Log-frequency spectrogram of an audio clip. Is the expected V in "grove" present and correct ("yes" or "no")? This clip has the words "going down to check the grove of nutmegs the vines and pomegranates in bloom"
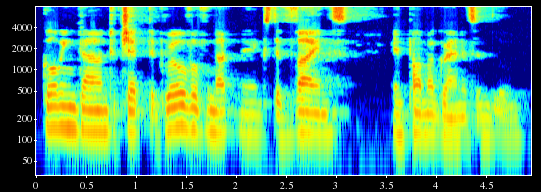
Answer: yes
